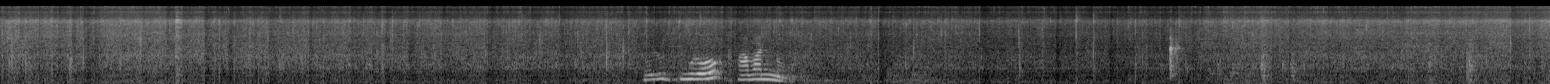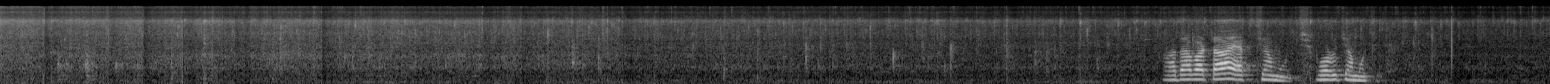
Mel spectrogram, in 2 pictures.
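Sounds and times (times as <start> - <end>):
paste sizzling in hot oil: 0.0 - 31.0.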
